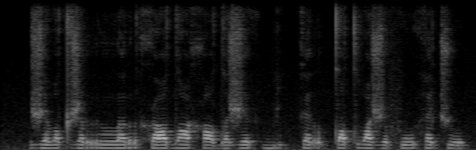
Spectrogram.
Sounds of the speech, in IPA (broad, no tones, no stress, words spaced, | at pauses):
ʒɪðɔtˤʒʊr lːʌr xə˞dˤæxɔdˤɪ ʒɪθ bikːɛr tˤutˤvɔʒə fuhɛt͡ʃu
